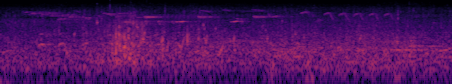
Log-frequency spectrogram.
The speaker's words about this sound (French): C'est parti pour deux heures de pagayage ou de farniente bercée par le rythme de la seille. Vous entendez le clapotis de la rivière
